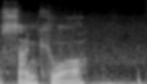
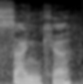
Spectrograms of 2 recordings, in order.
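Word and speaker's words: Sanquhar: now and when Sanka which is pronounced Sanka by the way not sanua it pronounced Sanka um so Sanka and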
